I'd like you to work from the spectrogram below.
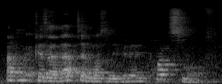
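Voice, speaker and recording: A man, a pharmacist telling his life story as a radio guest, animated, restarting and repeating words. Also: a little high, fast, recorded from a distance. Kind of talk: personal storytelling in a radio interview. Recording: very echoey room, voice from off-mic, faint noise.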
